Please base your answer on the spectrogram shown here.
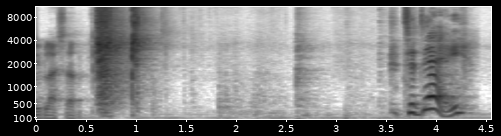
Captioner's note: tape ripping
